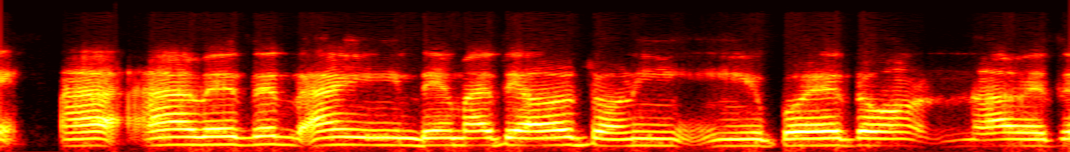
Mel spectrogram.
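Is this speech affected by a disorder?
Yes: cerebral palsy; hypoxia after respiratory failure in infancy, wheelchair user.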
